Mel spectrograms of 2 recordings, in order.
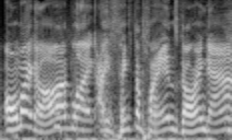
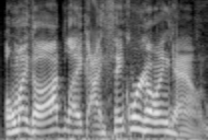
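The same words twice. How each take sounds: First: Valley Girl imitation. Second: A hint of a ditzy panicked pilot, a bit higher; Valley Girl pilot. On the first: Mocking the pilot to amuse the class, hammed-up Valley Girl. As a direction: ham up the Valley Girl crash line. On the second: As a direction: lightly mimic a Valley Girl in a crash. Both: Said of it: "Like Valley Girl".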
